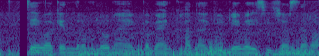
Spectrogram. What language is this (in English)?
Telugu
